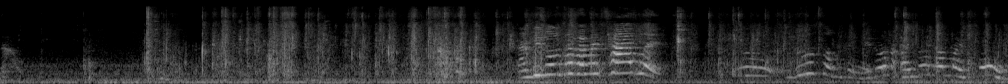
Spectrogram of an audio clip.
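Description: Two girls talking to each other in the second half, after a few seconds of rustling and handling noise close to the microphone; a low steady hum runs underneath.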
